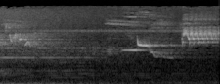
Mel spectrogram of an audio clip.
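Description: Birds chirping and tweeting: a series of short, high chirps, the loudest about a second and a half in.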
